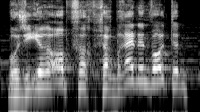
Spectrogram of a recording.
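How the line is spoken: Shouting. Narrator (German): schrie Passepartout

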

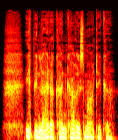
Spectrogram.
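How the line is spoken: Sighed. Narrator (German): seufzte mein Herr

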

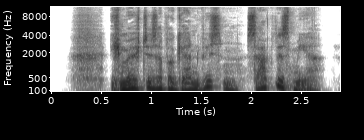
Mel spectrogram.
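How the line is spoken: Laughing. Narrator (German): lachte Siegfried mit

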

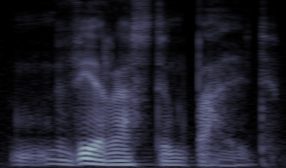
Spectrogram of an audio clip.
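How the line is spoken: Gentle. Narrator (German): sagte der heilige Josef sanft

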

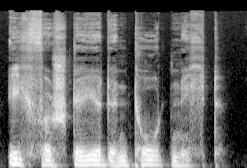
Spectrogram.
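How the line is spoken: Sighing. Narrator (German): seufzte

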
